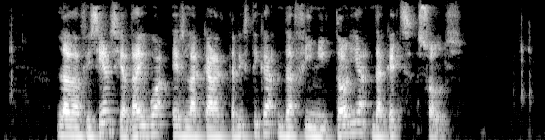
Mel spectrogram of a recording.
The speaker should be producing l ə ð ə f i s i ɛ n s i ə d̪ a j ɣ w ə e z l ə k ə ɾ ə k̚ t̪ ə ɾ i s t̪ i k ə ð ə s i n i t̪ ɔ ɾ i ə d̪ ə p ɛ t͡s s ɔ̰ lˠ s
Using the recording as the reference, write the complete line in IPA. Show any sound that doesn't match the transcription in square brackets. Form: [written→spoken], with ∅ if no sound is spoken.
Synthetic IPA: l ə ð ə f i s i ɛ n s i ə d̪ a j ɣ w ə e z l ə k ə ɾ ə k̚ t̪ ə ɾ i s t̪ i k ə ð ə [s→f] i n i t̪ ɔ ɾ i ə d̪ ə [p→k] ɛ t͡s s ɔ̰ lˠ s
